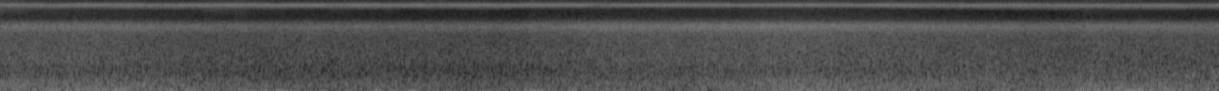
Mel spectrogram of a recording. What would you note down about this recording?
Standing next to a large rock cave, Sound of the waves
